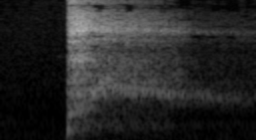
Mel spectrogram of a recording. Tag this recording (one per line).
Foley
Random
